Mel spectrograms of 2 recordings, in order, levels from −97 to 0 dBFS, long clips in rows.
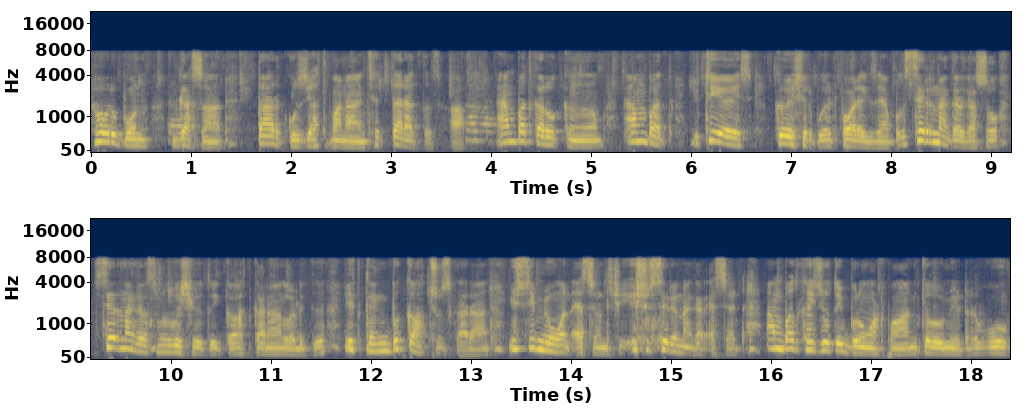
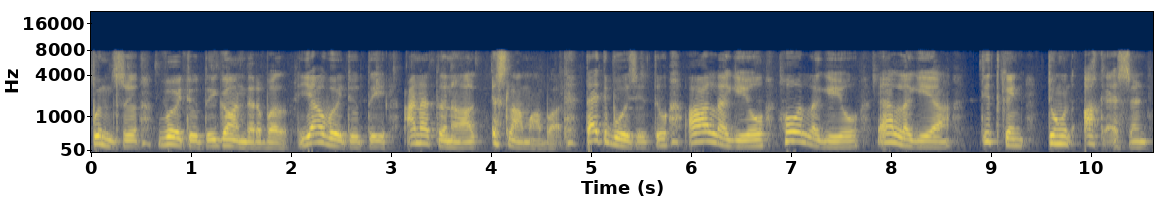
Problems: background sounds at intervals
